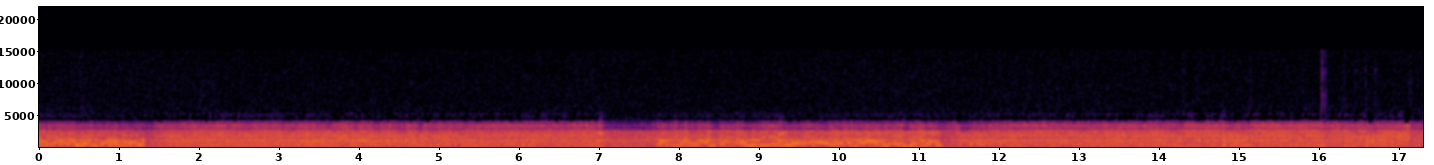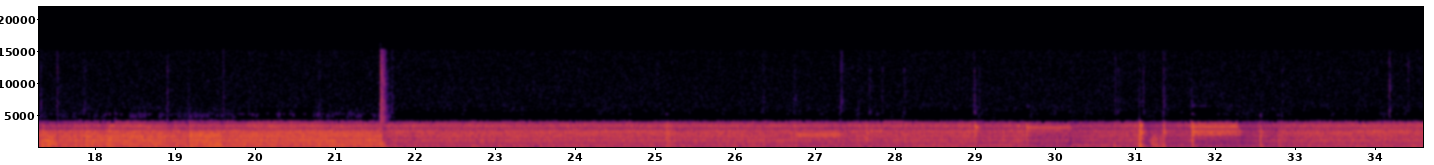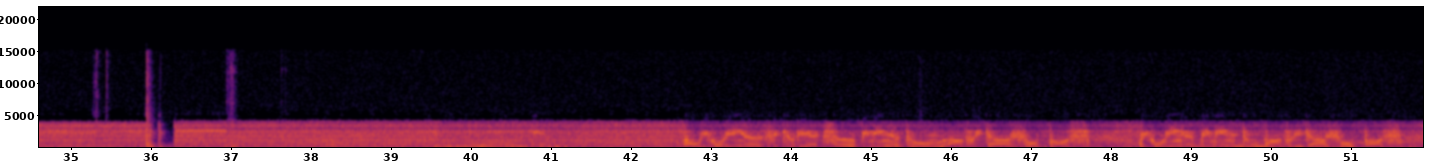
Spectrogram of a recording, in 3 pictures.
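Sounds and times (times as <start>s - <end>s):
faint garbled radio voices: 0.0s - 51.9s
radio static hiss: 0.0s - 51.9s.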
